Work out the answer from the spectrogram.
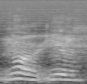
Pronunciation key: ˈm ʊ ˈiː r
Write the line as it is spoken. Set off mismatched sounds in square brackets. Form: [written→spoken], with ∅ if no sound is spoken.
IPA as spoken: [ˈm→ˈn] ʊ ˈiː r

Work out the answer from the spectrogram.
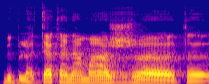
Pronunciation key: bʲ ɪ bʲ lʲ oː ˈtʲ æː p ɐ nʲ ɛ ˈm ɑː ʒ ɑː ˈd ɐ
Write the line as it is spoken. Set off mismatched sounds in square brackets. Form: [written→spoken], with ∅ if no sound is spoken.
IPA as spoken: bʲ ɪ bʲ lʲ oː ˈtʲ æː [p→k] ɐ nʲ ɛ ˈm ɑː ʒ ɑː [ˈd→ˈt] ɐ

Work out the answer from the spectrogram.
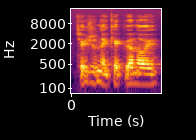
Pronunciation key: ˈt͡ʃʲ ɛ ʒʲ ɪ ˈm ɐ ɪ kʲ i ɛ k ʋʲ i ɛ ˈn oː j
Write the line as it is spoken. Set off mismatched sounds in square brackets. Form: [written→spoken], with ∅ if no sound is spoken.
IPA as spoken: ˈt͡ʃʲ ɛ ʒʲ ɪ [ˈm→ˈn] ɐ ɪ kʲ i ɛ k ʋʲ i ɛ ˈn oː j

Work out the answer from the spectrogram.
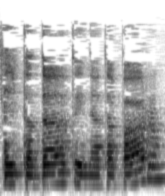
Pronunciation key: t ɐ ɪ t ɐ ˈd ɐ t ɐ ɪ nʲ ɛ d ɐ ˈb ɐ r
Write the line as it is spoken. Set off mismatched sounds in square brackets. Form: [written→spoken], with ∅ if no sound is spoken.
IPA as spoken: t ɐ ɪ t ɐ ˈd ɐ t ɐ ɪ nʲ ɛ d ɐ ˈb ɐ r

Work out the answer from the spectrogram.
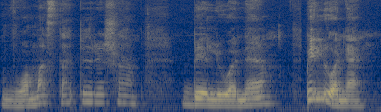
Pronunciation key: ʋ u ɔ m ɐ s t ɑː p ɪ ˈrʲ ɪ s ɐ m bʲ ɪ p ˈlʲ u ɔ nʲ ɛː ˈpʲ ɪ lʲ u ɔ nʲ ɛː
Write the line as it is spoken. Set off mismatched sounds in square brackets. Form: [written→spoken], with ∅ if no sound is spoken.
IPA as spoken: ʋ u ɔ m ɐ s t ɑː p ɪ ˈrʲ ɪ [s→ʃ] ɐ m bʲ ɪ [p→∅] ˈlʲ u ɔ nʲ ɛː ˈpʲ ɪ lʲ u ɔ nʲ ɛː

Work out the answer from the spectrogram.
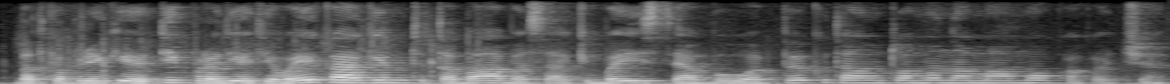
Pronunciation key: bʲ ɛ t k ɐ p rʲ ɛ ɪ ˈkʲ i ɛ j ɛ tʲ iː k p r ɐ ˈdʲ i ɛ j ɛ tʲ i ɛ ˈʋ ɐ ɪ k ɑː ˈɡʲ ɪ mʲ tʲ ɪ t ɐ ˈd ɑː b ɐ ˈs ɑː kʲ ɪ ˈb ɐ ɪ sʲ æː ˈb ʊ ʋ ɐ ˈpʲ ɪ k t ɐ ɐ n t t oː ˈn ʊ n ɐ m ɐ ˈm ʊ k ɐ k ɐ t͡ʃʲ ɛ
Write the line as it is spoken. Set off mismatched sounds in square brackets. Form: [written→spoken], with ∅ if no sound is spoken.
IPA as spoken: bʲ ɛ t k ɐ p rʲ ɛ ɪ ˈkʲ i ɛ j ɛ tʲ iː k p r ɐ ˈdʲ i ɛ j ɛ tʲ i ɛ ˈʋ ɐ ɪ k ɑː ˈɡʲ ɪ mʲ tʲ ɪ t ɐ [ˈd→ˈb] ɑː b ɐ ˈs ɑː kʲ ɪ ˈb ɐ ɪ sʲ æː ˈb ʊ ʋ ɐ ˈpʲ ɪ k t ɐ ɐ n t t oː [ˈn→ˈm] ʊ n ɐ m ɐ ˈm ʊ k ɐ k ɐ t͡ʃʲ ɛ

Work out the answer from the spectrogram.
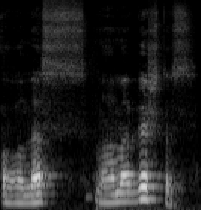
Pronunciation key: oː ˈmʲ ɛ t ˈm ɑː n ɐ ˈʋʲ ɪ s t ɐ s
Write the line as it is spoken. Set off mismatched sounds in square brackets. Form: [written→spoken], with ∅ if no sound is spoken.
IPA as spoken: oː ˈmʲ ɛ [t→s] ˈm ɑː [n→m] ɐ ˈʋʲ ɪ [s→ʃ] t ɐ s

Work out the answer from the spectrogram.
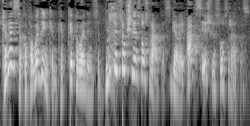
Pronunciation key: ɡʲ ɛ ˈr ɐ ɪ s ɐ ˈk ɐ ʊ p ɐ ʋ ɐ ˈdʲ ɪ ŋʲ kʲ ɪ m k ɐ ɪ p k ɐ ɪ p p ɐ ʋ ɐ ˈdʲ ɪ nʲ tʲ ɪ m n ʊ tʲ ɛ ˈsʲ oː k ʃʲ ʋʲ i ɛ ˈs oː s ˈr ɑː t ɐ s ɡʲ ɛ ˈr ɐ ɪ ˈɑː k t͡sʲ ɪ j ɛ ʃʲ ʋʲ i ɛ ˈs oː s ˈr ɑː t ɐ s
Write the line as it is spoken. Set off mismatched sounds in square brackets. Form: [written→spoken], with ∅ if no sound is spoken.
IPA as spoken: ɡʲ ɛ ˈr ɐ ɪ s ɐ ˈk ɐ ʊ p ɐ ʋ ɐ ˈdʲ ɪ ŋʲ kʲ ɪ m k ɐ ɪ p k ɐ ɪ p p ɐ ʋ ɐ ˈdʲ ɪ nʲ [tʲ→sʲ] ɪ m n ʊ tʲ ɛ ˈsʲ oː k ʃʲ ʋʲ i ɛ ˈs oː s ˈr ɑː t ɐ s ɡʲ ɛ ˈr ɐ ɪ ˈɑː k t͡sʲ ɪ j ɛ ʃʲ ʋʲ i ɛ ˈs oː s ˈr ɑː t ɐ s

